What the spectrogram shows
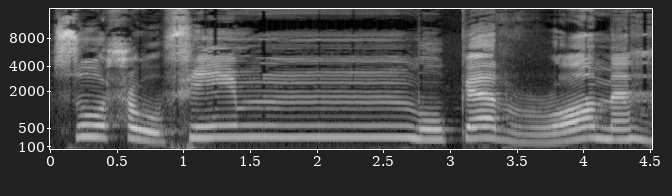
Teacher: میم ہے جس پہ شدہ ہے تو ہم ملا دیں گے آگے سے صحفم. آواز کو لمبا کر لیا صحفم مکرمہ.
